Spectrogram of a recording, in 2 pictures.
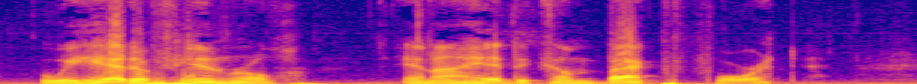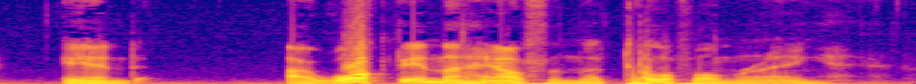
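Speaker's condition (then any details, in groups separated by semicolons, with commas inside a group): Parkinson's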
